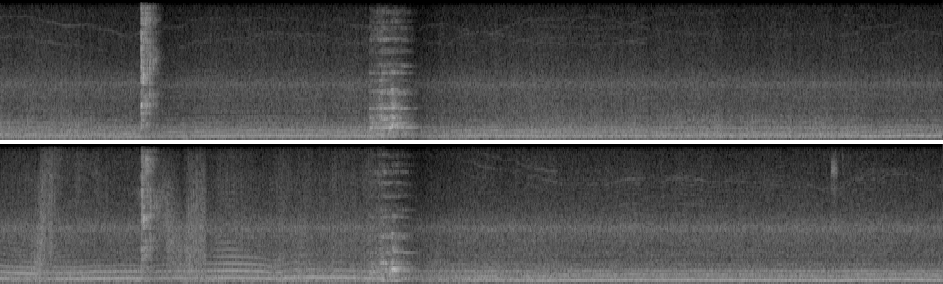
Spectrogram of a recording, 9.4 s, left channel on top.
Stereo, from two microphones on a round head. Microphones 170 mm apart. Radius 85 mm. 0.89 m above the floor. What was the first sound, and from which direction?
A camera shutter, 80° left.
